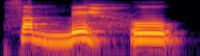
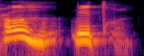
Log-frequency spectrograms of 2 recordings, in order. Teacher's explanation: ہا کا ہا میں ادغام نہیں ہوگا، اس لیے ہا کو الگ اور ہا کو الگ پڑھا جائے گا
